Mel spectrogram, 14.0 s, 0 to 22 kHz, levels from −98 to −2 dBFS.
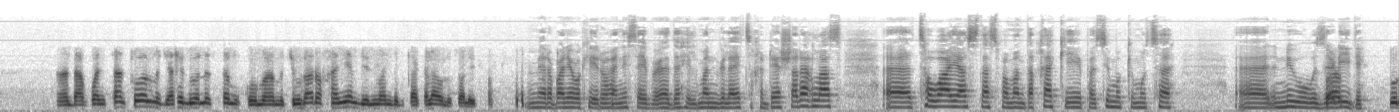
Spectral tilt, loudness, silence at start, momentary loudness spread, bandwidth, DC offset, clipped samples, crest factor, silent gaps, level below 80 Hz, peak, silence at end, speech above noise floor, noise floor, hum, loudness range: -6 dB/octave; -29 LUFS; 0.55 s; 9 LU; 12.5 kHz; under 0.1%; under 0.1%; 16 dB; none; -62 dBFS; -12 dBFS; 0 s; 29 dB; -58 dBFS; none; 5 LU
